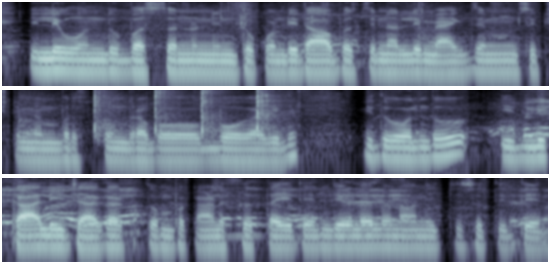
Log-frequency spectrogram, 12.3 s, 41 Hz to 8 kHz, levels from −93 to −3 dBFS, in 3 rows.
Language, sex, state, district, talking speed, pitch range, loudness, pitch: Kannada, male, Karnataka, Bellary, 110 wpm, 100-110 Hz, -27 LUFS, 105 Hz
